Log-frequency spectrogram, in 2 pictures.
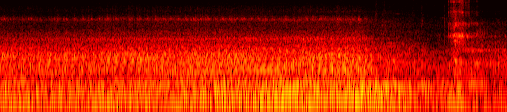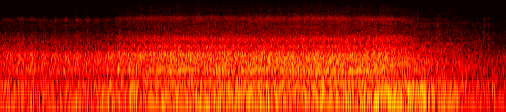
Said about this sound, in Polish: Tak wyposażony autobus powojennej i robotniczej Polski rusza w trasę. W imię Ojca i Syna. Jadą.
